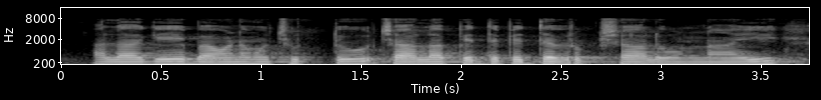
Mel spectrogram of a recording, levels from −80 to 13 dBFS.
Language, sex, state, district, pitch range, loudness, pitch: Telugu, male, Telangana, Komaram Bheem, 125-130 Hz, -19 LUFS, 130 Hz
